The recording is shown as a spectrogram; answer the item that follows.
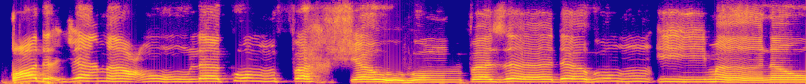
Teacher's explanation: Dekat mim bertemu fa. Ada dua tempat. Dia rapat betul bibir.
